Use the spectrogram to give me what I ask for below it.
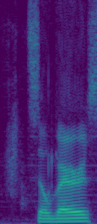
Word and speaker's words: Silveris: Silveris. Yeah. Silveris is how you pronounce her.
